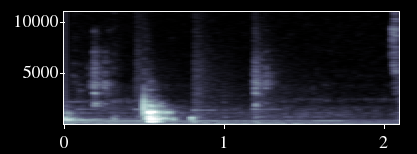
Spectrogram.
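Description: A few light clicks and taps from a steel sound post setter working inside a violin body through the f-hole, nudging the sound post. The most distinct tap comes about half a second in, with smaller clicks after it.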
